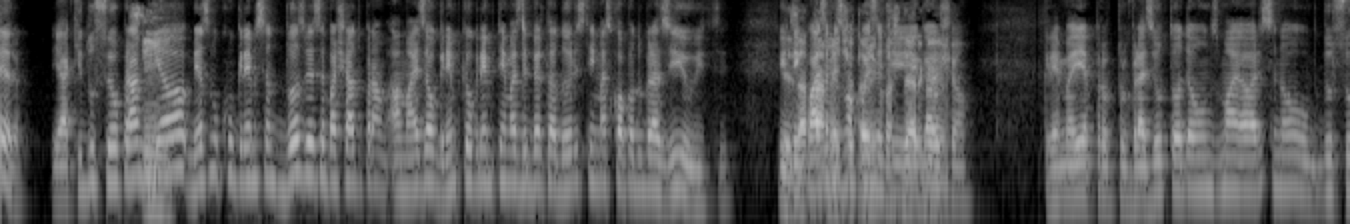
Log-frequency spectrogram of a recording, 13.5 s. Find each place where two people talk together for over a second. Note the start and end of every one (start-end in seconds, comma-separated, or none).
7.8-9.5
